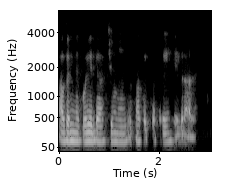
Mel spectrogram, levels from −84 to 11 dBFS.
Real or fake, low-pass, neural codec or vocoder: fake; 5.4 kHz; codec, 16 kHz, 4 kbps, X-Codec, HuBERT features, trained on balanced general audio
